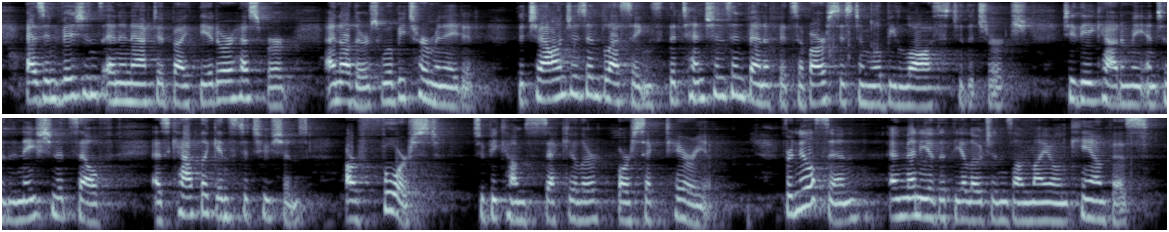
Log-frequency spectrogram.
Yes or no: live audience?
yes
